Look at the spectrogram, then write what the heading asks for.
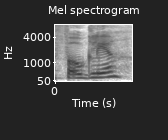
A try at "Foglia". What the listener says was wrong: Is pronounced folia. The G is silent.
